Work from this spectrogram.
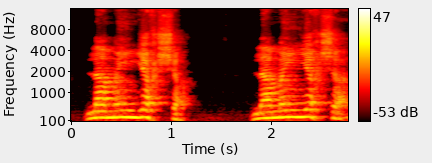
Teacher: میم کو سیدھا یا سے ملا دے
